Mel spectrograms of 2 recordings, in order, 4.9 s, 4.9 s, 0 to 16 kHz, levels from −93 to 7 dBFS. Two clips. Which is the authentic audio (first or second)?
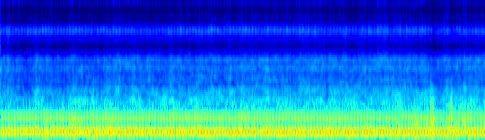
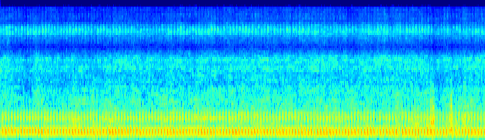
second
